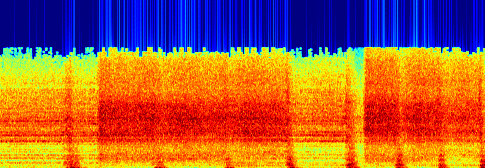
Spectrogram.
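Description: A steam locomotive chuffs in slow, heavy beats as it pulls away.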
